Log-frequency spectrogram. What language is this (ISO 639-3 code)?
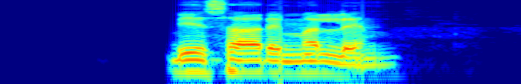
xhe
